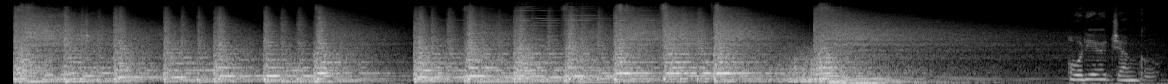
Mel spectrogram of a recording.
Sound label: orchestral fanfare ident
